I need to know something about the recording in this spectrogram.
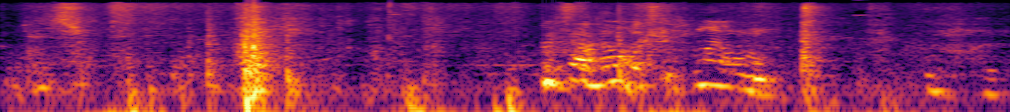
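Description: A pillow thumps onto a bed.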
